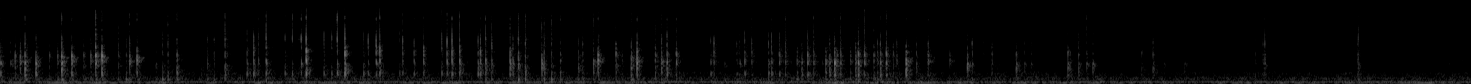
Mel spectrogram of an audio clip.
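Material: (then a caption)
Suede. Long acrylic nails tap and scratch the thin heel and suede-like upper of a black suede high-heel pump held close up. Dense, rapid clicking taps with brief scratchy strokes run over a steady low hum and thin out toward the end.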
